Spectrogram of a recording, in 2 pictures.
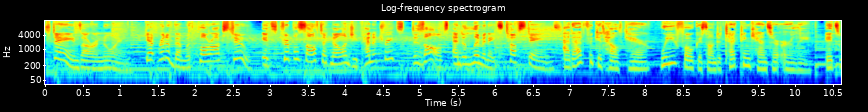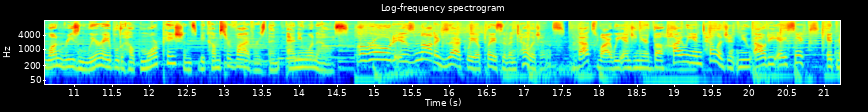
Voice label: commercial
